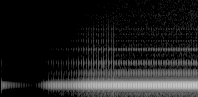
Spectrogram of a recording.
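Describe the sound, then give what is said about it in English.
A telephone dial tone sounds while calling someone at home. After a short silence it comes in as one steady, continuous tone that swells up and then holds at an even level. “We're trying to call Max at home. He's not going to answer.”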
